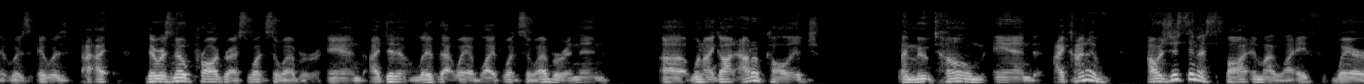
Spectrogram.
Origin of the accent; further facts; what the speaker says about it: Forsyth County, north of Atlanta, Georgia, United States; I'm from Forsyth County, which is about 30 minutes north of Atlanta. And we moved there, I think in 1996 or seven, and I was like 4 years old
